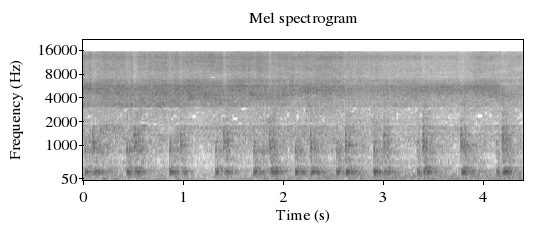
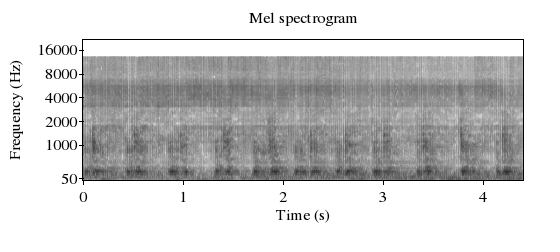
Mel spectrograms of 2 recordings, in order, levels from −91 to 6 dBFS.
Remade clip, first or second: second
